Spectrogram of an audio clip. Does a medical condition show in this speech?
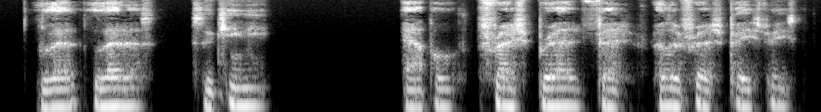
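Yes: Parkinson's; age 73.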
